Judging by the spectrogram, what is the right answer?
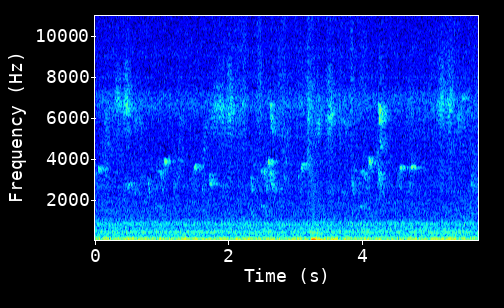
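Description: Birds chirping busily, many short high calls scattered over a low steady hum. A single dull thump about three seconds in is the loudest sound.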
